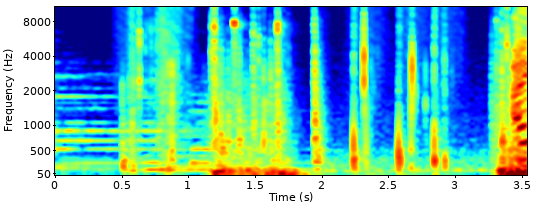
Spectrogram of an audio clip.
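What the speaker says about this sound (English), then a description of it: "I open the door." A door opened at close range: a handle rattles, then several soft thunks and knocks, with a louder rush at the end.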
